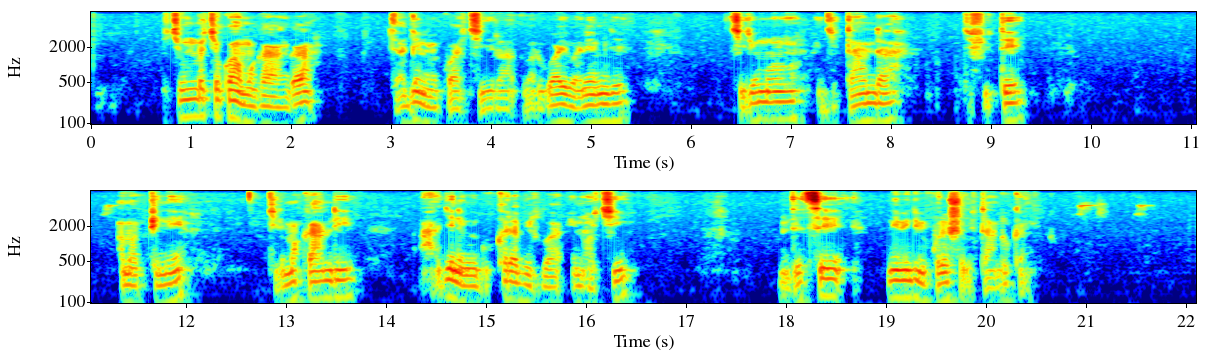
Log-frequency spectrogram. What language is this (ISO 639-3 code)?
kin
